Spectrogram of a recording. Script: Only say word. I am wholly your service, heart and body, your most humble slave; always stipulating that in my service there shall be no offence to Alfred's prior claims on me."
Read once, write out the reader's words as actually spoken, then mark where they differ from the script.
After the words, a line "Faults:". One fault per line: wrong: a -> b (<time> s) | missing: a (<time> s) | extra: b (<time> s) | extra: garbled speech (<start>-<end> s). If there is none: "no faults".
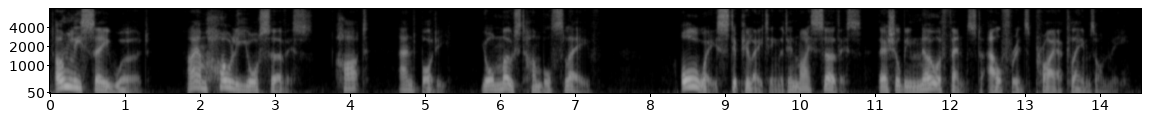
Only say word. I am wholly your service, heart and body, your most humble slave; always stipulating that in my service there shall be no offence to Alfred's prior claims on me."
Faults:
no faults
